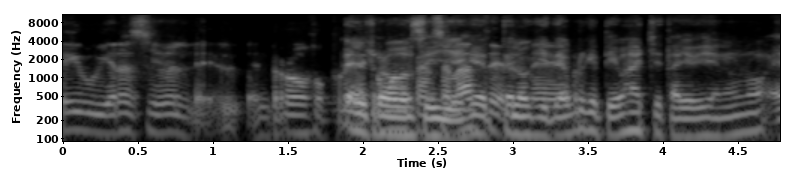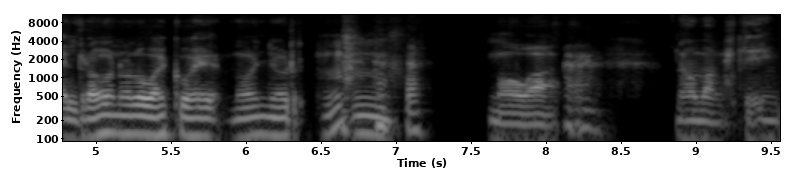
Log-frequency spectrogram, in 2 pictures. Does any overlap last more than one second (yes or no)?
yes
